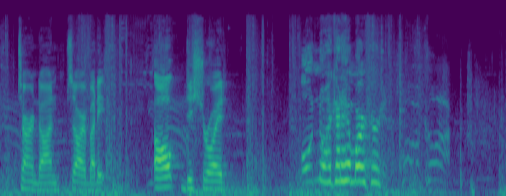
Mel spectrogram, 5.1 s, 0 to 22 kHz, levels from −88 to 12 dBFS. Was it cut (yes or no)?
no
